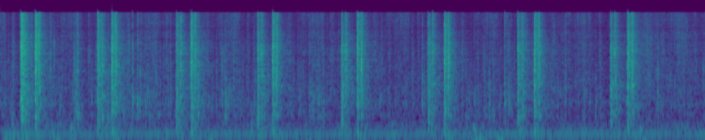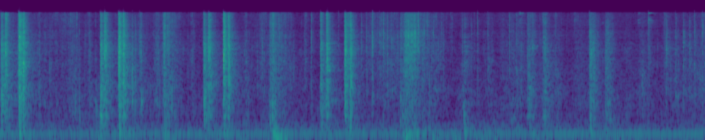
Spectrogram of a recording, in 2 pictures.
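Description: Two paint-covered canvases whirling on a cake-decorating turntable, giving a run of sharp ticks and crackles about three a second that thin out and die away near the end as the spin slows. A faint steady low hum lies underneath.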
